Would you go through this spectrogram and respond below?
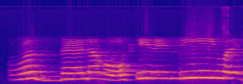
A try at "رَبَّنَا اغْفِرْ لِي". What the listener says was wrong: لا تقلقلي الراء أختي. ربنا اغفر لي، اغفر ولا تقولي اغفر.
